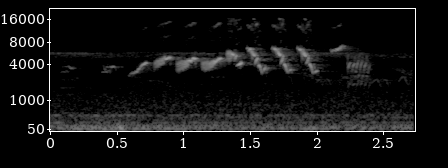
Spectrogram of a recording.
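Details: Brachiaria-fed double-collared seedeater with three moults gives a quick string of high, sweet whistled notes: slurred phrases speeding into rapid up-and-down chips for about one and a half seconds, then a short buzzy note, over quiet background.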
